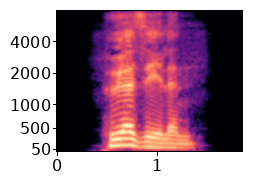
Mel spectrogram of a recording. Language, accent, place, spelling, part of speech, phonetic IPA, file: German, Germany, Berlin, Hörsälen, noun, [ˈhøːɐ̯ˌzɛːlən], De-Hörsälen.ogg
- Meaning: dative plural of Hörsaal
